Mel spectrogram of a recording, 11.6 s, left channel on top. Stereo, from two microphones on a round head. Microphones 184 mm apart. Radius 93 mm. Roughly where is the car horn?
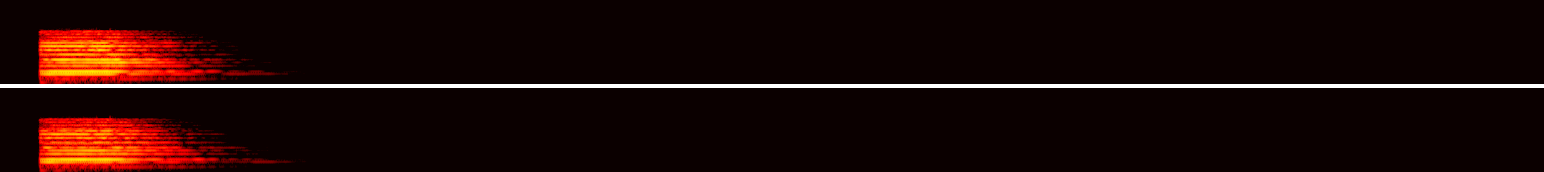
Centre.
